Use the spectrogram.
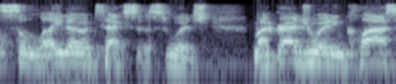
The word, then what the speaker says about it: Salado: I'm from a little town called Salado, Texas, which my graduating class in high school is 57 kids. Spell it.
